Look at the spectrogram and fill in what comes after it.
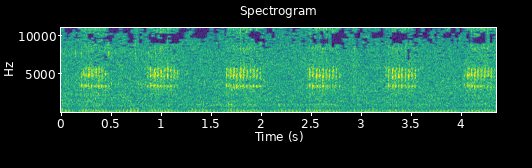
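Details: Domestic cat named Butters purring steadily indoors in the morning while wanting to be petted; low rumbling purr with breath cycles pulsing a little more than once a second, no other clear sounds.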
